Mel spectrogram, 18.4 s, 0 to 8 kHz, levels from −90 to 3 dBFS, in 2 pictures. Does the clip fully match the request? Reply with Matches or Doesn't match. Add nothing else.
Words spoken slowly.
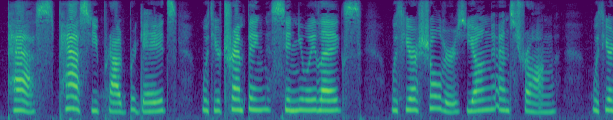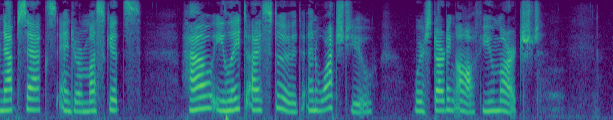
Matches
